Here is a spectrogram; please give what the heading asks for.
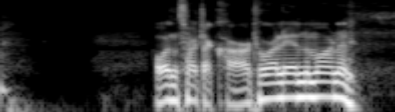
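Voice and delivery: Northern Irish accent impression. Prompted by a co-host to do the impression, in a northern irish accent. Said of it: "you have a good Northern Ireland impression".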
